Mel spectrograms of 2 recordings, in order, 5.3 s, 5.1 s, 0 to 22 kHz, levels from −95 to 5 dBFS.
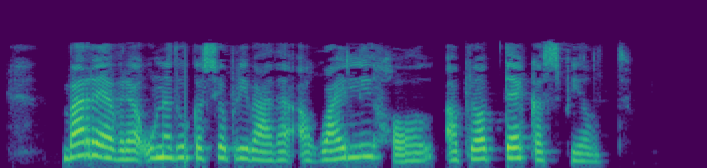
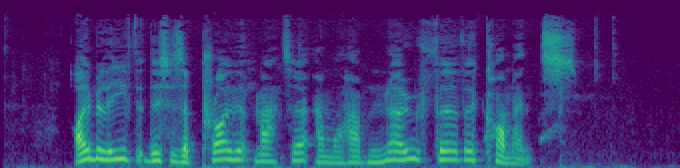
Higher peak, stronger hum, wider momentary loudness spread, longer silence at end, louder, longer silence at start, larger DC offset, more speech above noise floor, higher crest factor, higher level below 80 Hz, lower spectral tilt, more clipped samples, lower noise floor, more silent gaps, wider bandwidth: about the same, -2 dBFS vs -2 dBFS; neither; about the same, 11 LU vs 10 LU; second, 0.65 s vs 0.8 s; first, -19 LUFS vs -23 LUFS; about the same, 0.5 s vs 0.55 s; neither; first, over 71 dB vs 39 dB; about the same, 18 dB vs 22 dB; about the same, -62 dBFS vs -58 dBFS; about the same, -4.5 dB/octave vs -5.5 dB/octave; neither; first, under -90 dBFS vs -62 dBFS; neither; second, 8.2 kHz vs 15 kHz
